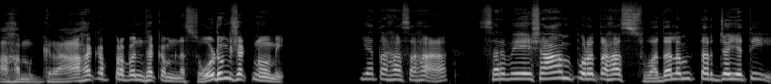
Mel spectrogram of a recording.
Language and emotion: Sanskrit, disgusted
